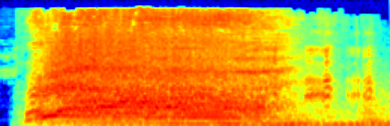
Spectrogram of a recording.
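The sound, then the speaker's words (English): A person voices a single loud, growling roar in imitation of a beast, rough and throaty, holding for over a second before trailing off into a breathy rasp. “Can you do your best roar for me?”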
